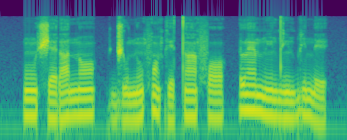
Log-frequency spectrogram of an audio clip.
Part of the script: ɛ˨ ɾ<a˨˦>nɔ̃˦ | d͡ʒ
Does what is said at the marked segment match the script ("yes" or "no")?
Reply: yes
